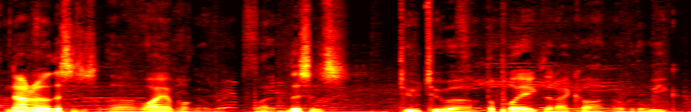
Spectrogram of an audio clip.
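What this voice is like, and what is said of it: Sick-sounding voice. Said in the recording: “I'm coming over a sickness, which is why my voice sounds.”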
